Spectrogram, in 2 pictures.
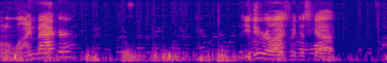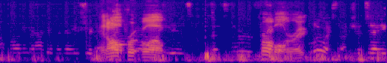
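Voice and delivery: high, incredulous mock question; sarcastic disbelief at the request. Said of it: "I'm being sarcastic".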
